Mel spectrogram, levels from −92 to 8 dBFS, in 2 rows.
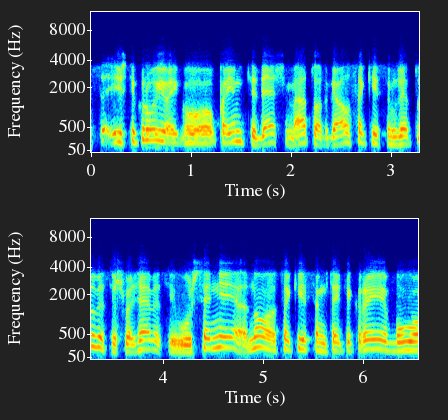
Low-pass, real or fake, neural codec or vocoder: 7.2 kHz; fake; codec, 16 kHz, 8 kbps, FunCodec, trained on Chinese and English, 25 frames a second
